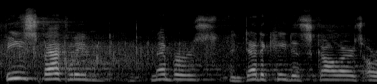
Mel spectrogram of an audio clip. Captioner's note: applause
